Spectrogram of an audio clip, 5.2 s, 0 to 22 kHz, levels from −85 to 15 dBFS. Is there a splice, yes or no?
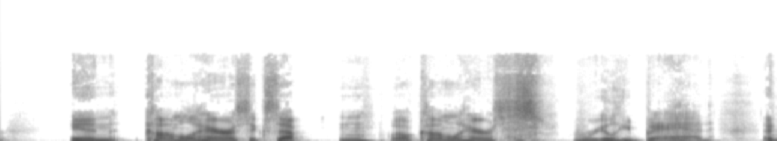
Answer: no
